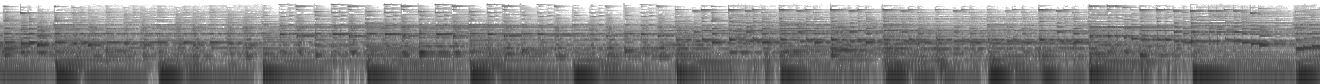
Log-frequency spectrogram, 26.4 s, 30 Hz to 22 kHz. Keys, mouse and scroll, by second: 1.8 click, 7.1 typing, 8.4-9.1 typing, 9.4 Return, 10.9 shift+middle click, 13.1-15.3 drag, 15.5-16.4 scroll up 1, 18.8-19.3 scroll up 1, 19.8 scroll down 1, 22.4 middle click, 23.6-24.1 scroll up 1.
